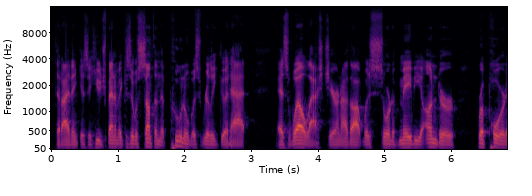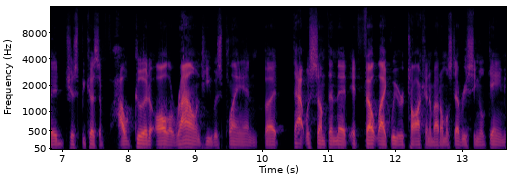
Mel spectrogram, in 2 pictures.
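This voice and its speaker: Man, low voice, dry close sound, excitable, animated, sports podcast co-host. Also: no echo. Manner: animated, excitable, rapid runs of analysis. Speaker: radio play-by-play announcer and co-host. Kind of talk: casual sports chat.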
